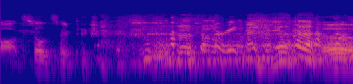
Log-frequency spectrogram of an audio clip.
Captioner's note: laughter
